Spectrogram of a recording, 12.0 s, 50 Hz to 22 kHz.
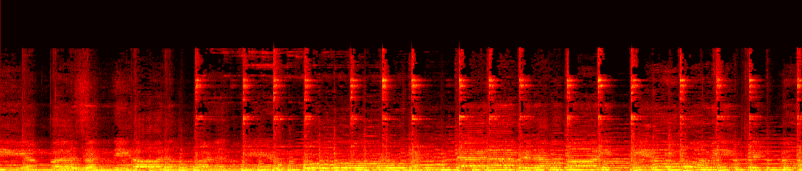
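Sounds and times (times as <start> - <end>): keyboard drone: 0.0 - 12.0
men singing devotional song: 0.0 - 12.0
drum beat: 2.2 - 12.0.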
